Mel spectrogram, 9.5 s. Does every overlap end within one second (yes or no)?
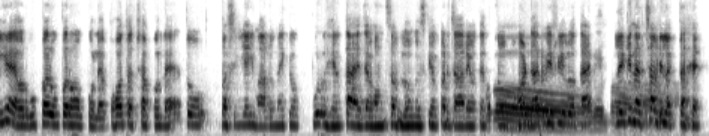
no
